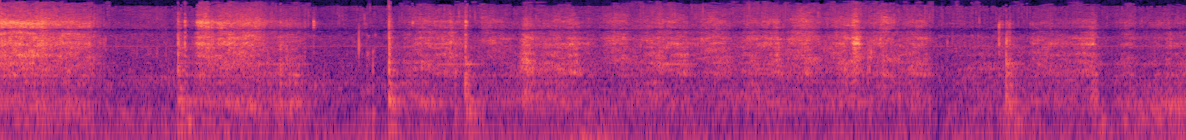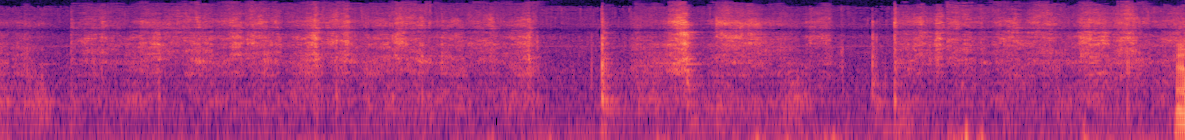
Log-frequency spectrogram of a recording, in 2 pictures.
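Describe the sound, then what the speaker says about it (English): A spoon rasps and scrapes steadily around a pot as citric acid is stirred into boiling Belgian candi sugar syrup, a continuous close-up rubbing with small clinks throughout. "I'm just going to stir that in."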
